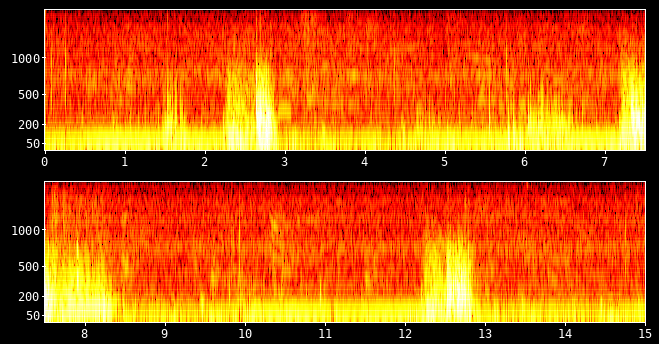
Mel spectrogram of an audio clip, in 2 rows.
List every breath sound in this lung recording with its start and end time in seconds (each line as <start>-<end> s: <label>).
2.15-3.14 s: inhalation
2.81-3.14 s: wheeze
7.16-7.65 s: inhalation
7.63-8.40 s: exhalation
7.63-8.40 s: wheeze
12.20-12.97 s: inhalation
